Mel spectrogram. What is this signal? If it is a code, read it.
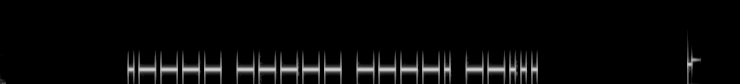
Morse code, heard as a keyed tone, about 22 wpm, 700 Hz. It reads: 1097
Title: Numbers - Contest Style - 4-Digit 22wpm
